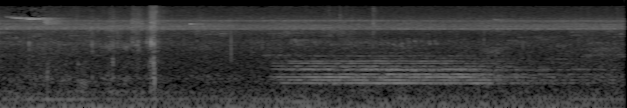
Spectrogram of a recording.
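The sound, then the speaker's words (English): A train passes with a steady, loud rumble throughout, and a long, sustained horn tone sounds through the second half before fading near the end. “did you hear the train?”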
